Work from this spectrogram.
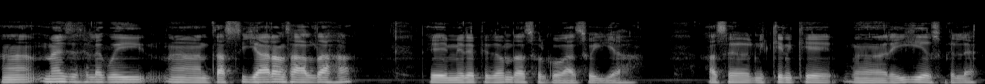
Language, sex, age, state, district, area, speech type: Dogri, male, 60+, Jammu and Kashmir, Udhampur, rural, spontaneous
